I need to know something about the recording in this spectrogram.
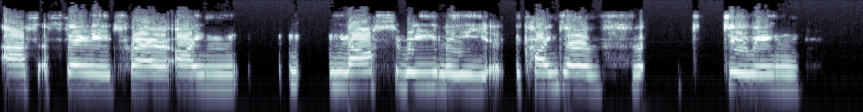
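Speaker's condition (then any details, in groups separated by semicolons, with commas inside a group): Stutter; stutter since about age 3, childhood speech therapy without benefit, adult speech program, costa breathing helped; about 34 years since onset, stutter accepted, no current therapy or techniques; affected from teenage years, worsened over years, struggles to get words out, stutters on phone; prolonged sounds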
